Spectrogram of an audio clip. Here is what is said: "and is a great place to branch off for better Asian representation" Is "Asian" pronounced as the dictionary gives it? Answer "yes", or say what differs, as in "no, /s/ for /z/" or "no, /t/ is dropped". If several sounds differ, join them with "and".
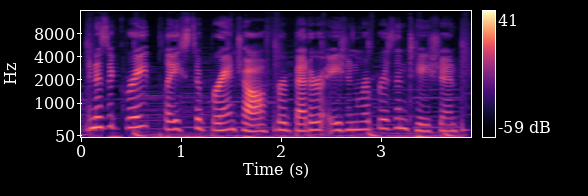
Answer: yes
